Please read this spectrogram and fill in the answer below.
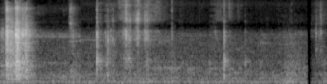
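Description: A short rustling scrape, then a few faint scattered clicks and taps of steel kitchen utensils being handled.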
